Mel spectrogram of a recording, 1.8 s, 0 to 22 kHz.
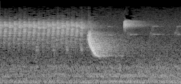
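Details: Thrush nightingale song phrase from 25 May 2021: a fast, high buzzing trill ends in a sharp downward-sweeping note, then one short pure high whistle.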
